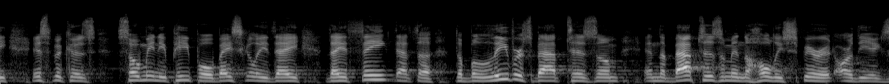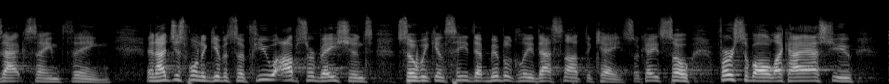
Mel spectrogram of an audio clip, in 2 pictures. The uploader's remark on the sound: recorded on Sunday, May 21st, 2023, during service at The Anchor Church in Rockport, Maine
